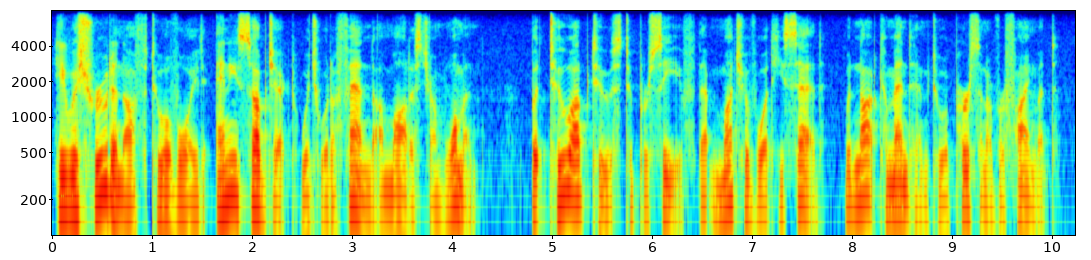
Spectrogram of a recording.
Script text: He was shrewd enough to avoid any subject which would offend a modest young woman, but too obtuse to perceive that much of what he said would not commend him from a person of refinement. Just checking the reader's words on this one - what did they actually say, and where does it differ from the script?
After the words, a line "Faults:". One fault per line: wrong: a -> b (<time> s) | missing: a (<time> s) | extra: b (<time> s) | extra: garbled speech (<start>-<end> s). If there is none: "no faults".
He was shrewd enough to avoid any subject which would offend a modest young woman, but too obtuse to perceive that much of what he said would not commend him to a person of refinement.
Faults:
wrong: from -> to (8.8 s)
